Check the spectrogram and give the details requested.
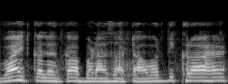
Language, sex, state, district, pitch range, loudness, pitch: Hindi, male, Himachal Pradesh, Shimla, 140-170 Hz, -17 LUFS, 160 Hz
